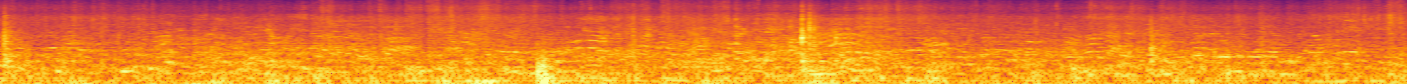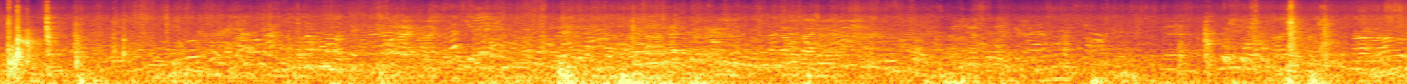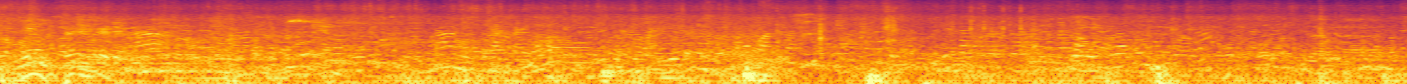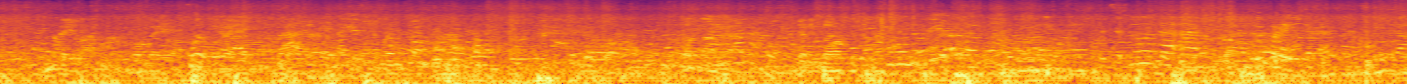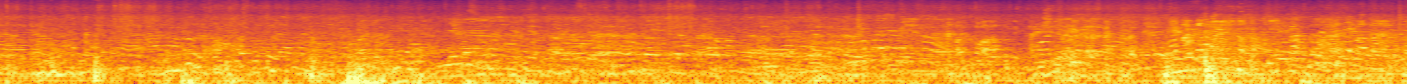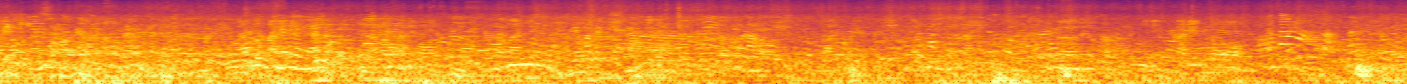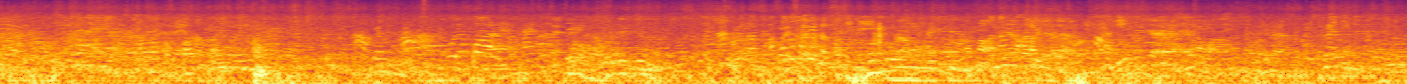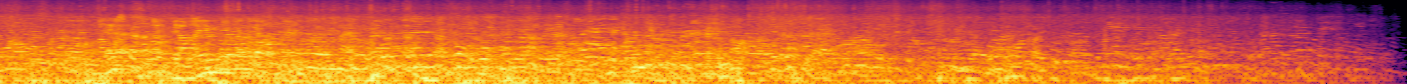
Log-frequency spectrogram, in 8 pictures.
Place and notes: masumoto - inside castle
inside one of the last traditional wooden japanese castles. footsteps and voices in the crowded narrow walk ways.
international city scapes - social ambiences and topographic field recordings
